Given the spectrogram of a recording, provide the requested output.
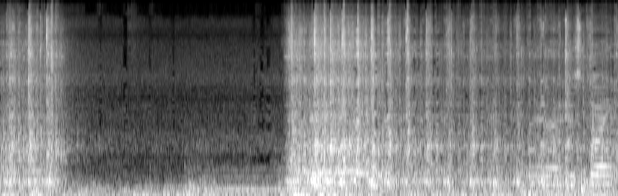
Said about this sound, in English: And I'm just going to continue to sew.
